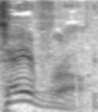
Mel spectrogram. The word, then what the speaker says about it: Haverhill: There's the other issue here is it's spelled Haverhill. – Yes. – Oh, people from Boston don't actually pronounce all the syllables. – Can I tell you what a reasonable person like Ellie's... – It's spelled Haverhill? – Yes, but no one says that. It's Haverhill.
